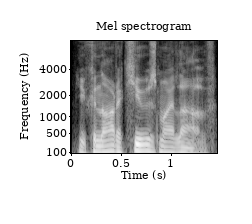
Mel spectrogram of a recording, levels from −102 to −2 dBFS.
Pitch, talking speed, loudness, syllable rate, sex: 100 Hz, 205 wpm, -17 LUFS, 5.8 syllables/s, male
